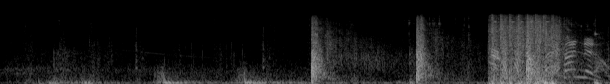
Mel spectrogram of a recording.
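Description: Bursts of World War II infantry gunfire in the video game Brothers In Arms: Road to Hill 30, scattered sharp shots building to a dense sustained volley at the end, over a low battlefield rumble with shouted voices.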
